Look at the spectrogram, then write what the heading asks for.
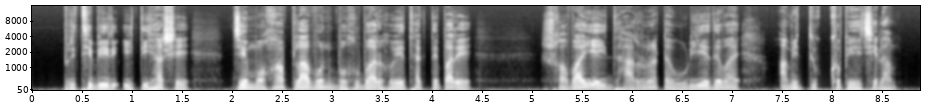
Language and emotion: Bengali, sad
